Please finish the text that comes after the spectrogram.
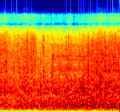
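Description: Rain pattering on a tent during a wild camping night, a thick unbroken hiss of drops striking close overhead, even and loud throughout.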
